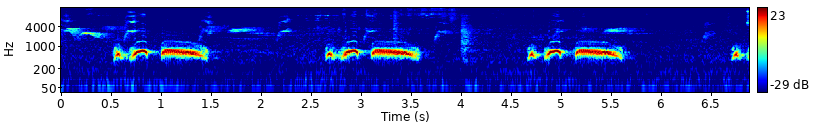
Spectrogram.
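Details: Spotted dove giving steady, fast 'thúc' cooing meant to stimulate other doves: phrases about every two seconds of a stuttered doubled note then a long, soft, slightly falling coo, with faint distant chirps.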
